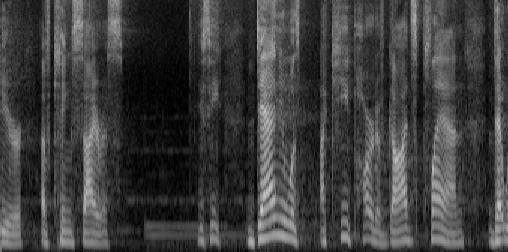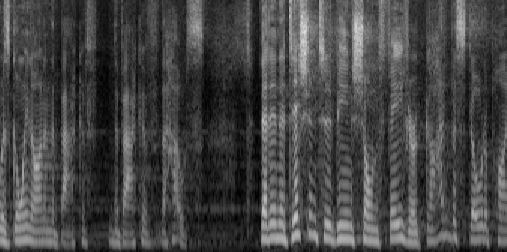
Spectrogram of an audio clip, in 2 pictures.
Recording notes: speaks at SouthRidge Fellowship, a Langley church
